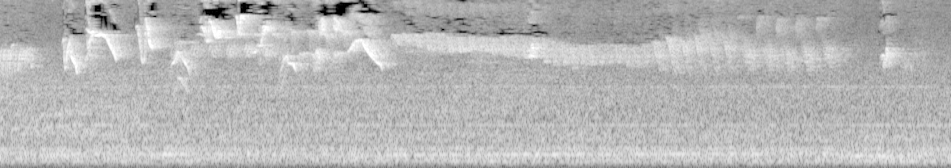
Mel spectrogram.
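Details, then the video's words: Yelloweye finch calling with bursts of high, sharp chirps and quick tweets in the first few seconds, then softer, fainter twittering trailing off over a quiet hiss. "Yelloweye finch"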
